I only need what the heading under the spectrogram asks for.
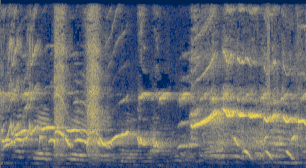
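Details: From Aceh, Indonesia, a champion Oriental magpie-robin sings clear, sustained high whistles, followed by a quick series of downslurred notes.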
